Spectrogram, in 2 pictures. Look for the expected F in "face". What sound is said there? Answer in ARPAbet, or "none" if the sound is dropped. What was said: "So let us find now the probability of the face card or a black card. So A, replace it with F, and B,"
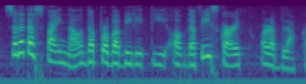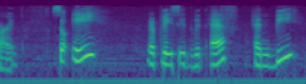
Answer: F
